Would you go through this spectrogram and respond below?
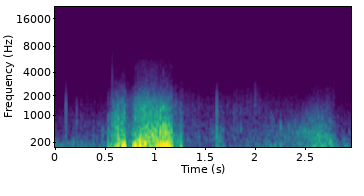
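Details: Low rumbling gurgle lasting under a second, then fainter, softer gurgles; ordinary stomach growling (borborygmi) after drinking soda.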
